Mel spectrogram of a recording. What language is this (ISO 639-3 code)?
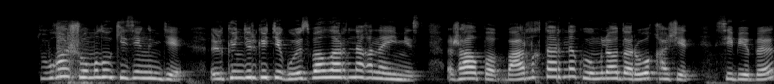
kaz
